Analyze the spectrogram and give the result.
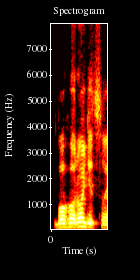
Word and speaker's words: Богородицю: So, if you're Ukrainian and watching this, I hope you notice how I said Богородицю and stuff. Because actually, this is considered traditionalist pronunciation of Church Slavonic, which you can enjoy.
